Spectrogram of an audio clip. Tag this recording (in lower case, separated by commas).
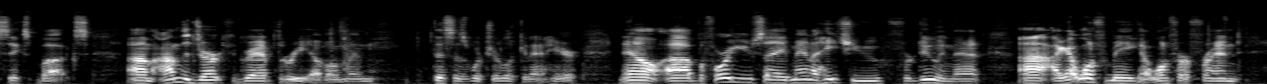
speech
